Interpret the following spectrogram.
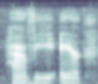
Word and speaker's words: Xavier: They treated the X sound like it was an H sound. Like Xavier in Spanish, it's pronounced Javier. Yeah, yeah, I have heard of that.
